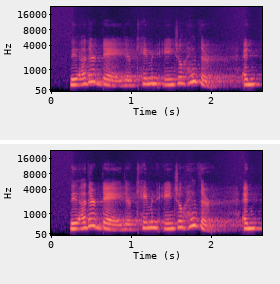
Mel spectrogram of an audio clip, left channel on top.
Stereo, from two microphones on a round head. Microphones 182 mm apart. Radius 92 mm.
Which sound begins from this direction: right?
A woman speaking, at 0.2 s.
